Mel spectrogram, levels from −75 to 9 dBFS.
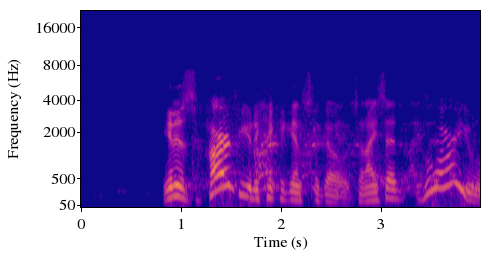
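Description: From 1.25 s to the end there's feedback echo between two devices: a second device in the room replays the call and its mic sends it back. Speech returns roughly every 0.4 s, thinner and ringier each pass, peaking about 16 dB below the speech.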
